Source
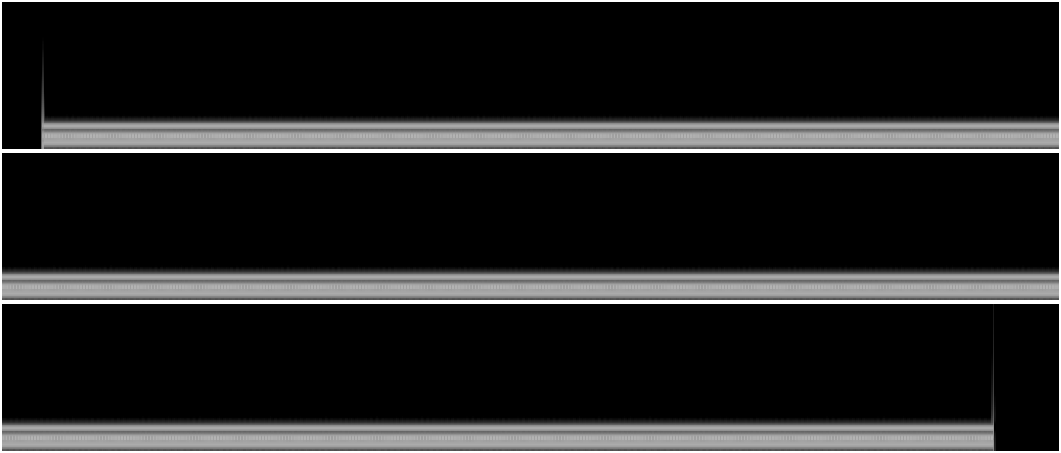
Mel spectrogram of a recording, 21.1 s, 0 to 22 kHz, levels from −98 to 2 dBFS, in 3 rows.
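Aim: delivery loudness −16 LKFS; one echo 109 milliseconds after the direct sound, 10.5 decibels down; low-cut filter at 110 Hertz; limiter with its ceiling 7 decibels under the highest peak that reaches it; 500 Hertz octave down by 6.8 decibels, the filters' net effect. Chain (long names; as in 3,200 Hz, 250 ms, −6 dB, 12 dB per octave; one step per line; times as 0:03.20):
high-pass filter 110 Hz
parametric band 500 Hz −7 dB
brickwall limiter −31.5 dBFS
single-tap delay 109 ms −10.5 dB
level +21 dB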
